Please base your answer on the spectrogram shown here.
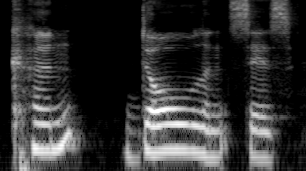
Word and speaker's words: condolences: how do you pronounce condolences condolences my condolences so there's a schwa there at the beginning cookin condolences condolences till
